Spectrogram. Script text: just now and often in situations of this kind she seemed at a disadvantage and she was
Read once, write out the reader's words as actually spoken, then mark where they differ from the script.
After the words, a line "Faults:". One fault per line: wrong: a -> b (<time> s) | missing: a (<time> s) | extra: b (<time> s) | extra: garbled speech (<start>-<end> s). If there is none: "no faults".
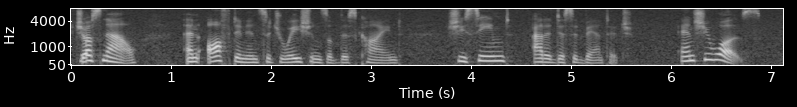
just now and often in situations of this kind she seemed at a disadvantage and she was
Faults:
no faults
